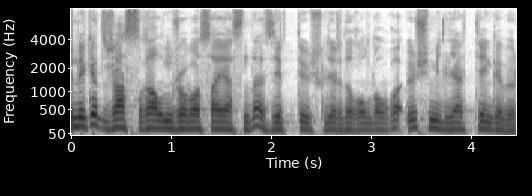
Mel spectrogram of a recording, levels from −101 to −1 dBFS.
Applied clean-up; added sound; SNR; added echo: none; none; none; none.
